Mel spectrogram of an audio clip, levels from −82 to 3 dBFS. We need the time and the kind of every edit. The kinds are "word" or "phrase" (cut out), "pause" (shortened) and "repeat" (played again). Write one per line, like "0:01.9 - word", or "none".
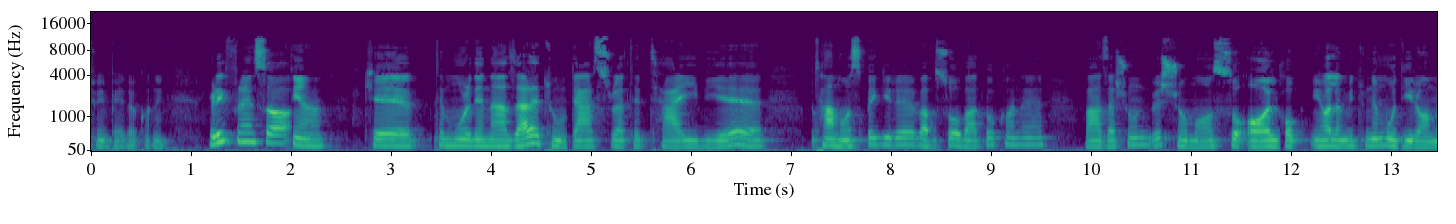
0:02.0 - word
0:03.4 - word
0:04.8 - word
0:07.2 - word
0:08.4 - word
0:10.6 - word
0:11.9 - word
